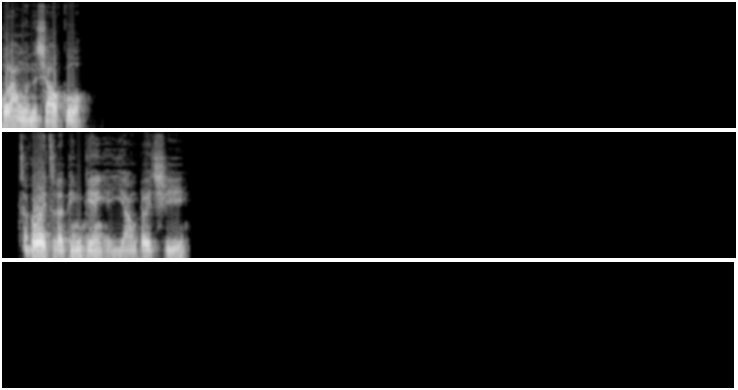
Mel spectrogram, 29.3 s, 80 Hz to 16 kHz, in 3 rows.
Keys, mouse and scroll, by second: 2.4 middle click, 3.4 middle click, 5.0 middle click, 5.4 drag, 6.4 Tab, 7.1-8.6 shift+middle drag, 8.9 shift+click, 9.3 click, 10.8 shift+click, 13.5 z, 13.5 x, 14.1 KP_0, 15.3 Escape, 15.7 s, 16.0 z, 16.2 KP_0, 16.6 KP_Enter, 17.4 middle click, 20.7 z, 21.2 KP_0, 21.5 KP_Enter, 22.2 KP_7, 23.1 shift+middle click, 23.4 Tab, 25.0 shift+middle click, 25.5 Tab, 25.9 shift+middle click, 26.2 middle click, 27.1 middle click, 28.0 middle click, 29.1 shift+middle click.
